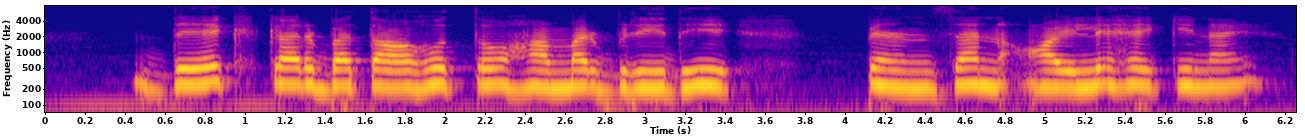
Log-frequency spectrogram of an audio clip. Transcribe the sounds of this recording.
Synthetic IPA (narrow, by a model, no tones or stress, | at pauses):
d̪eːkʰkəɾbɐt̪aːɦot̪oɦɐməɾbɾiːd̪ʱi | pẽnsənaːɪleɦɛkinɐe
